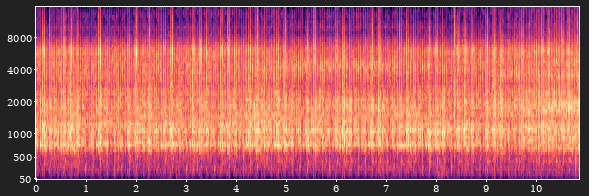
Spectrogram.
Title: Стук мотора х20хеv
